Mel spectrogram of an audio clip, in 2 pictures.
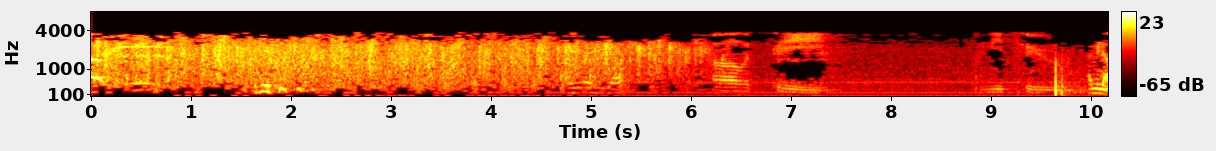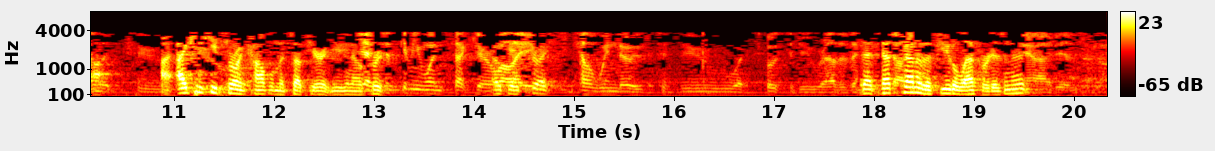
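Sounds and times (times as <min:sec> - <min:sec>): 
laughter: 0:00.0 - 0:03.1, 0:10.9 - 0:11.8, 0:19.5 - 0:20.3
audience applause: 0:00.0 - 0:06.5
speech: 0:01.7 - 0:02.3, 0:10.0 - 0:20.2.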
